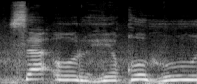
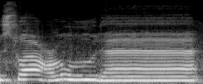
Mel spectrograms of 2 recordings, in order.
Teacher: سین جو ہے وہ سیٹی کی آواز کے ساتھ ہوتا ہے اور سوا جو ہے وہ پر پڑا جاتا ہے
